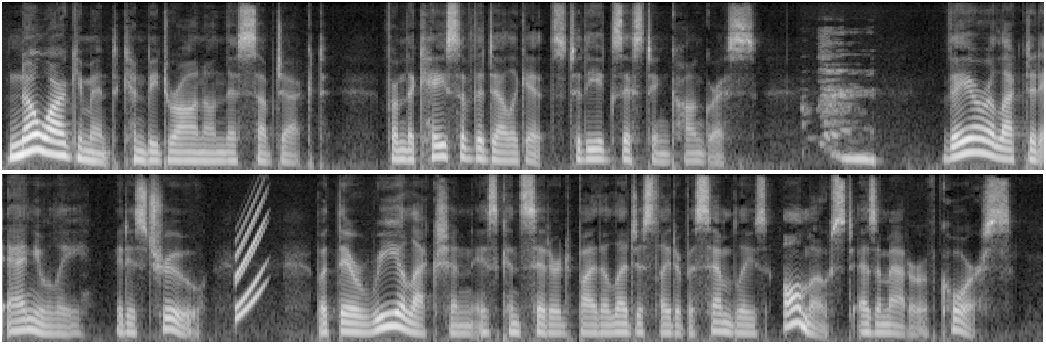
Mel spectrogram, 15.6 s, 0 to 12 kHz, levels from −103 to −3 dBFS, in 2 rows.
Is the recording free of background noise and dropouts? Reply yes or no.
no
